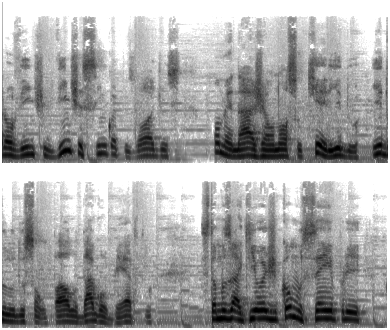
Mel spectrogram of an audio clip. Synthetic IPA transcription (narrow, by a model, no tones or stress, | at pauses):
aɾowvĩt͡ʃɪvĩt͡ʃɪsĩŋkʊepizɔd͡ʒiʊs | omẽnaʒẽj̃awnɔsʊkʰeɾid̪ʊid̪olʊd̪ʊsɐ̃w̃pawlʊd̪aɡobɛɾt̪ʊ | ɪst̪ɐ̃mʊzakioʒɪkõmʊsẽpɾɪ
